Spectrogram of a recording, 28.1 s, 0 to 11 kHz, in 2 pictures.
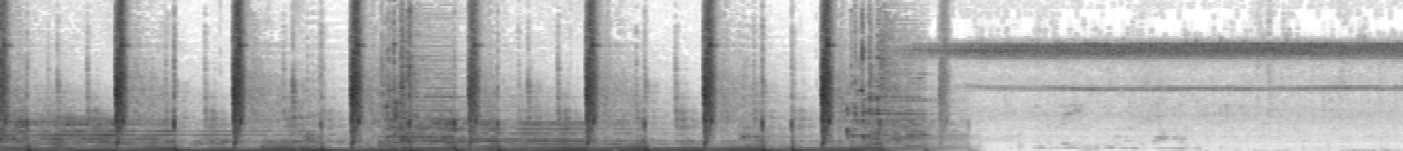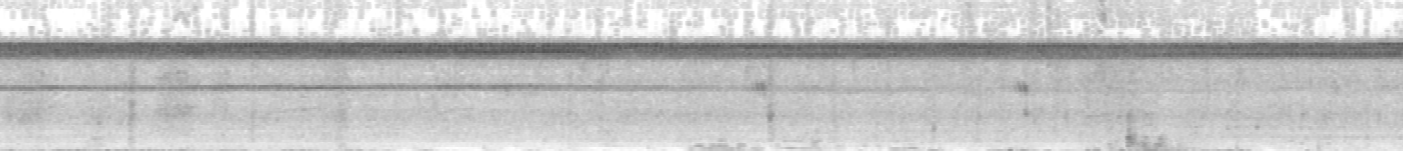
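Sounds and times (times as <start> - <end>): insects trilling: 9.8 - 28.0.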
